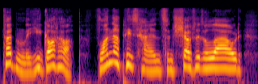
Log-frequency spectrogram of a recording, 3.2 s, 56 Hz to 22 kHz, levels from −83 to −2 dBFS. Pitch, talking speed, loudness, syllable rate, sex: 175 Hz, 205 wpm, -19 LUFS, 5.2 syllables/s, male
